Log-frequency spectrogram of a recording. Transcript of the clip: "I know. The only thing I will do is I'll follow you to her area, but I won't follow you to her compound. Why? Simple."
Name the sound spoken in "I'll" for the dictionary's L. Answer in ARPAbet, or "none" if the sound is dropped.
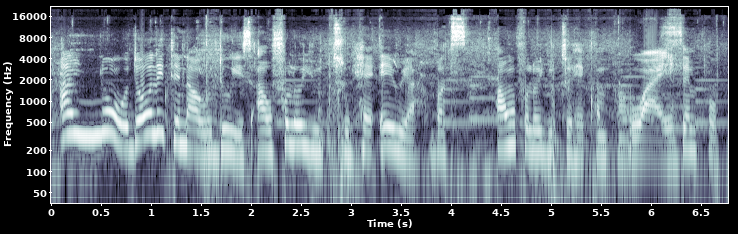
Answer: W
